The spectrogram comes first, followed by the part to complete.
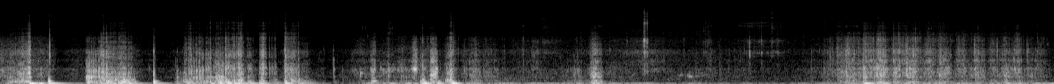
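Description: A diver's exhaled air bubbling out of a hookah regulator underwater, in two long rushing bursts several seconds apart. Between them come fainter scraping and clicking as a plastic sand scoop of sand and shells is sifted.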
